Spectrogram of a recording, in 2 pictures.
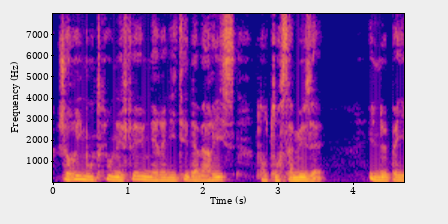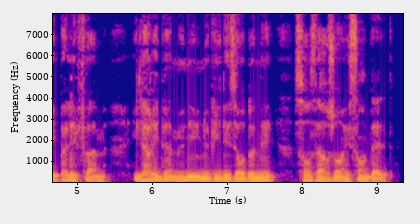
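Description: A man narrating a classic novel as an audiobook reader, in a measured, literary way. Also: mid-range voice, warm tone, husky.

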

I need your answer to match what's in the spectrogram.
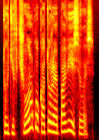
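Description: A woman's voice: a little high, expressive, a little fast, warm tone, no room sound, clean studio sound. A woman reading an audiobook, voicing a bold, bossy teenage girl who scolds the others. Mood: scolding. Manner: brash, scolding.

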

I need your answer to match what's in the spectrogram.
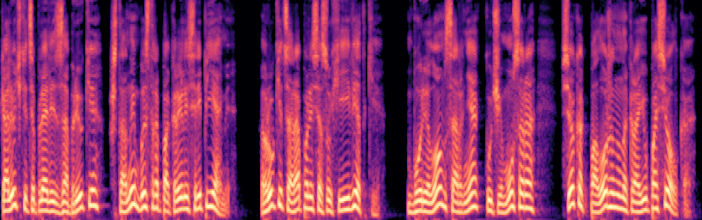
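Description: Lively male audiobook narrator. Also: a little high, moderate pace, dry recording, clean studio sound.

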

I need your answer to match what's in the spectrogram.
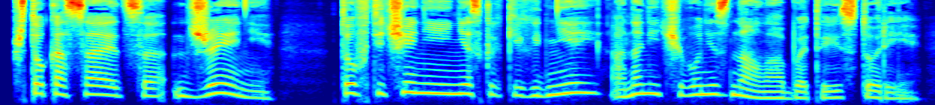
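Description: A woman narrating an audiobook in a measured, even-paced reading. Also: mid-range voice, no echo, clean studio sound.

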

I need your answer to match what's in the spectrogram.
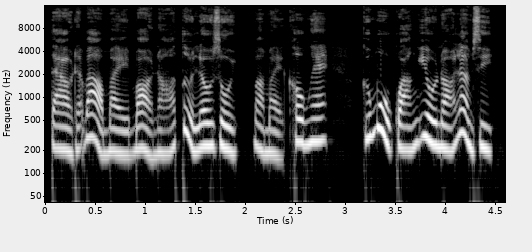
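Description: In this audio story, a woman narrator voices a brash, foul-mouthed older friend who scolds loudly and impatiently. Beneath the swearing the natural, medium-pitched voice stays warm and mellow, moving a little fast. The recording is dry and close, with no room sound.

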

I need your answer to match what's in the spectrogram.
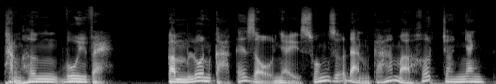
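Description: A man narrating a horror story in a dramatic, expressive storytelling manner. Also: mid-range voice, normal speed, dry recording, studio quality.

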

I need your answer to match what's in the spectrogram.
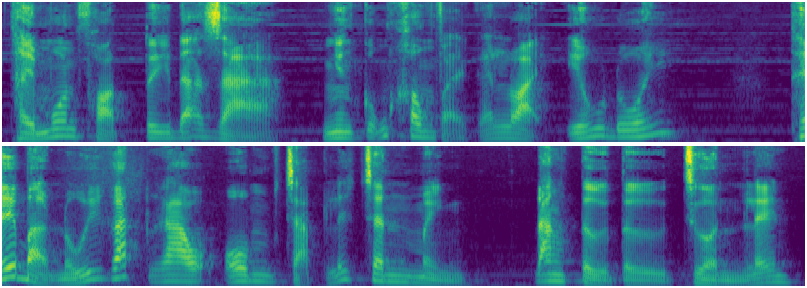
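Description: A man's voice: mid-range voice, very animated, normal speed, a little mellow. A man narrating a horror audiobook with dramatic storytelling. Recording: faint background music.

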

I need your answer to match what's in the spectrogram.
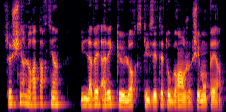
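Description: A man's voice: medium pitch, level tone, moderate pace, lightly acted. A man reading aloud, voicing an earnest young boy who insists with a policeman. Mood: insistent. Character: earnest young boy, eldest of three children.

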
